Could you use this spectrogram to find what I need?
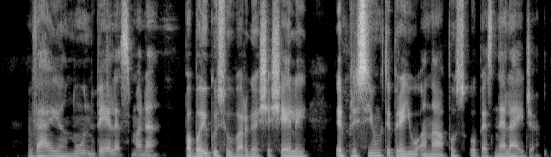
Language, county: Lithuanian, Kaunas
